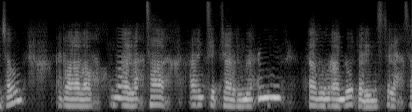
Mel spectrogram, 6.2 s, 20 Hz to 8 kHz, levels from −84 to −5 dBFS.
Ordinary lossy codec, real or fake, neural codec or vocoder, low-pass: none; fake; codec, 16 kHz, 0.5 kbps, FreqCodec, smaller model; none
